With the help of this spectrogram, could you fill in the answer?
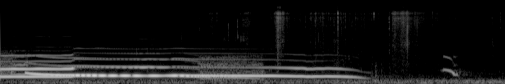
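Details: Captive-born gray wolves in South Salem, New York, join a chorus howl led by a quiet-voiced male: sustained overlapping tones, one sliding gently downward and fading, followed by a brief rising yelp.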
